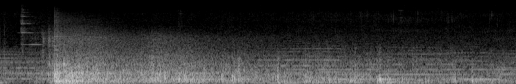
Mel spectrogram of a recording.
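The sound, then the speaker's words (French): A heavy thunderstorm with roaring wind: torrential rain pours steadily and loudly, with a sharp thunder crack near the start giving way to low rumbling beneath the downpour. No voices. “En France gronde, déluge étourdissant, pluie torrentielle, tonnerre, vent rugissant, grains débridés, grésils assourdissants, grêles de foudre en aigre feu roulant.”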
